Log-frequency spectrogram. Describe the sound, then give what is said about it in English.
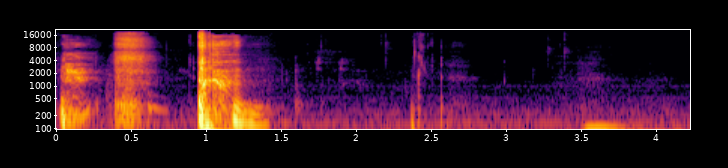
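Three harsh, loud coughs in quick succession from a person with COVID, followed by silence and a single faint click. “That was you choking because you just remembered how funny it was. No, it's me just having COVID.”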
